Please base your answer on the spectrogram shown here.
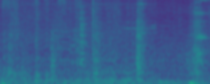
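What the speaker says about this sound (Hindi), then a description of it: "बहुत ही गजब की रफ्तार में ये भागती है गाड़ी" Duronto Express train rushing along at high speed on the Pune to Hazrat Nizamuddin route, a steady loud rumble of wheels on rail with rhythmic clickety-clack joint beats, heard from inside the moving coach with no talk.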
